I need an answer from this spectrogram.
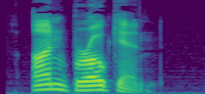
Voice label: "unbroken", English spelling voice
